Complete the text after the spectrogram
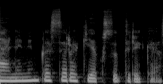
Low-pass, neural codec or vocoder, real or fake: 14.4 kHz; codec, 44.1 kHz, 7.8 kbps, Pupu-Codec; fake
